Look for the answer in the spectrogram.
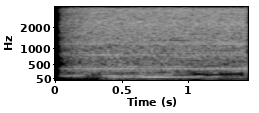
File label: Voice Note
